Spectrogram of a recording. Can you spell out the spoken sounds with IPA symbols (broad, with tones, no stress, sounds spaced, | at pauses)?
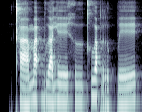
kʰ aː˩˦ m a˦˥ ʔ b ɯ˧ a̯ j eː˧ h ɯː˧ kʰ u˥˩ a̯ p r u˨˩ k̚ p eː˦˥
